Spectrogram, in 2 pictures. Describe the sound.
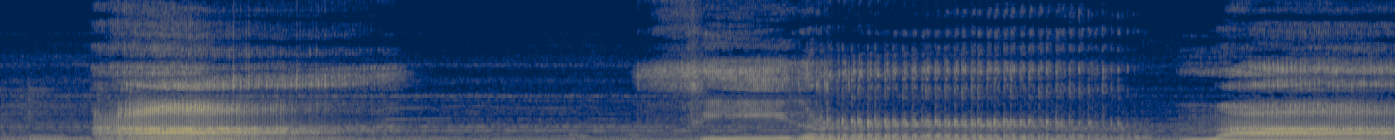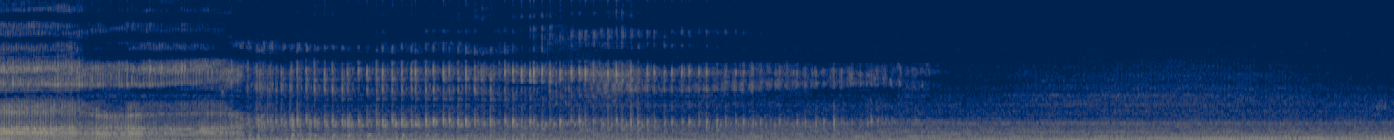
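Three throaty, pleased-sounding grunts in a row, each a short voiced burst with a low rough tone, made by a human voice and followed by a quiet lingering tail.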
